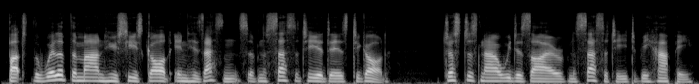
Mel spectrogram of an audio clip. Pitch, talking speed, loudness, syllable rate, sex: 150 Hz, 230 wpm, -20 LUFS, 6.4 syllables/s, male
